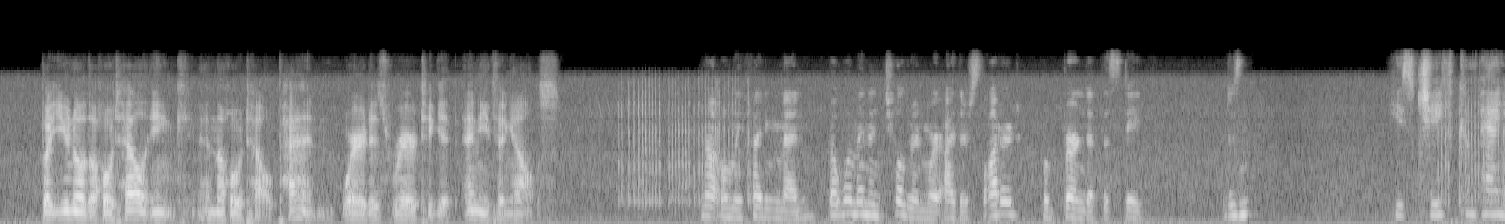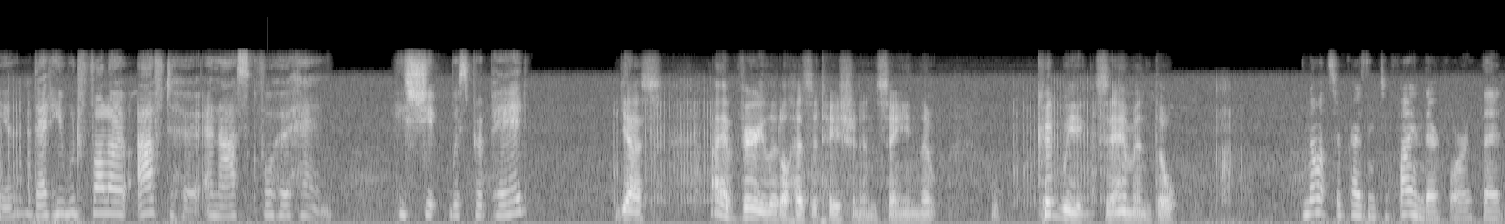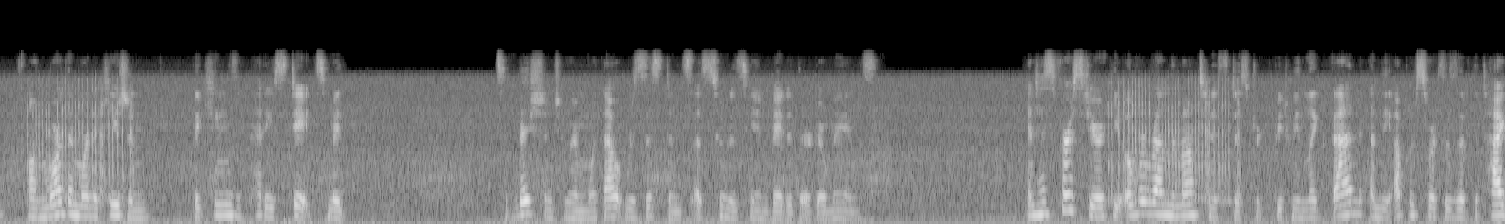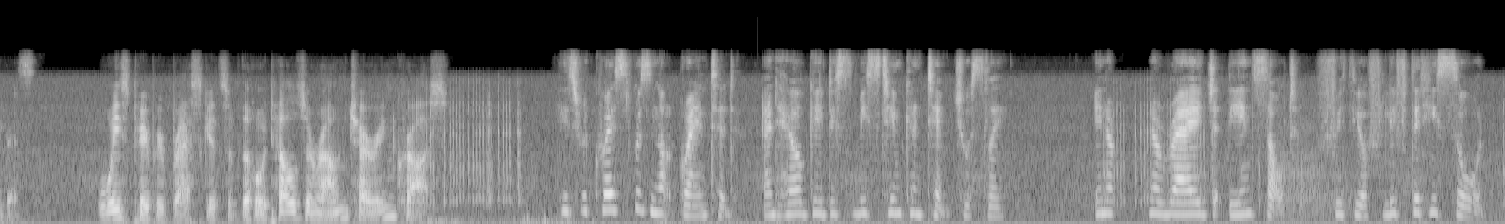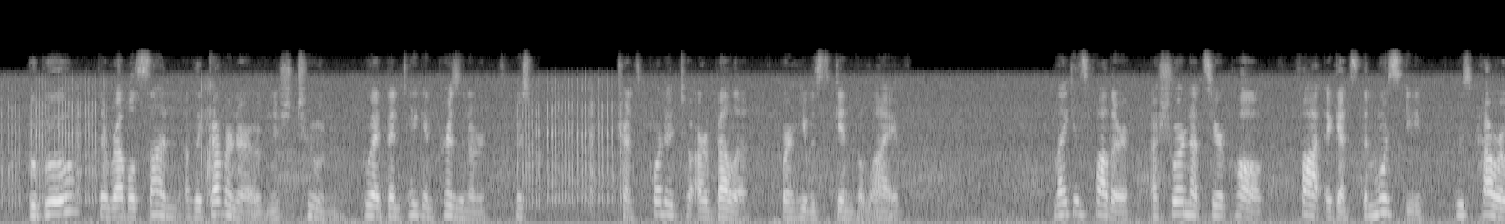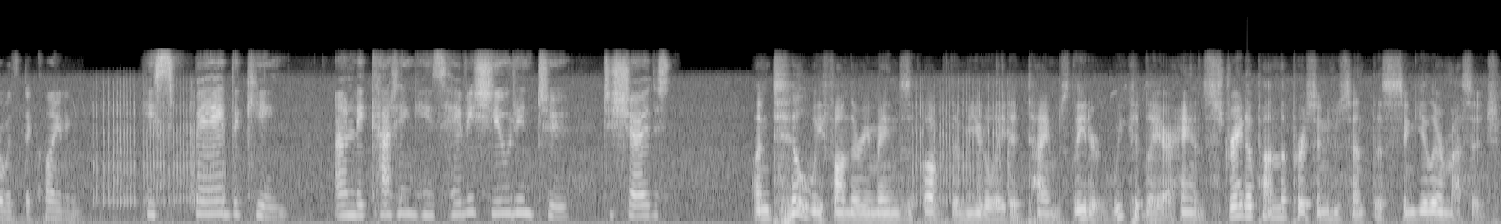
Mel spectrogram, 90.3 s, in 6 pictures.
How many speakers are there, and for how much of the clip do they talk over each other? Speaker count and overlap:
three, no overlap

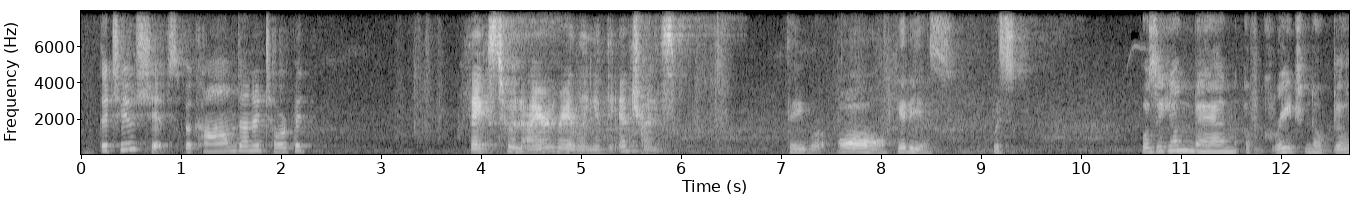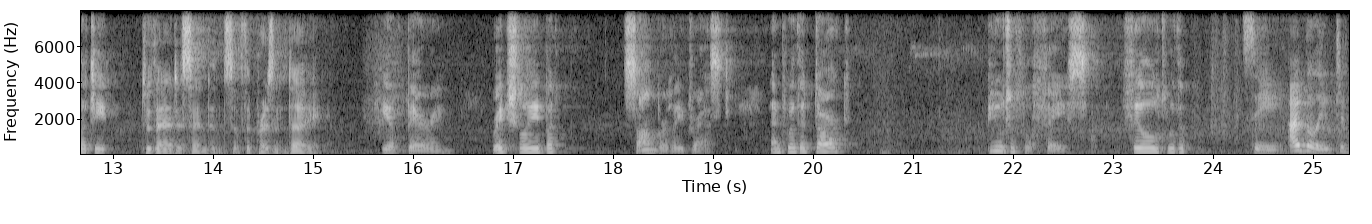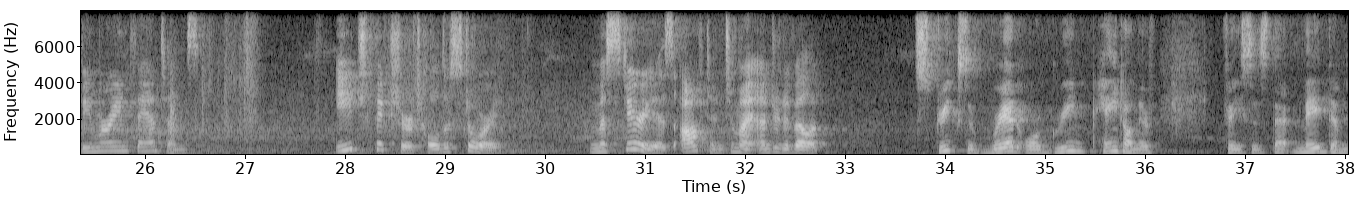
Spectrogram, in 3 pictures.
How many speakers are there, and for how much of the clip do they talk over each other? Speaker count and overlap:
five, no overlap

